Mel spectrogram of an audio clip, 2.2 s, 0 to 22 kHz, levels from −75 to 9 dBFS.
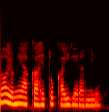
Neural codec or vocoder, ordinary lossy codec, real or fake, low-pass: codec, 44.1 kHz, 7.8 kbps, Pupu-Codec; none; fake; 19.8 kHz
